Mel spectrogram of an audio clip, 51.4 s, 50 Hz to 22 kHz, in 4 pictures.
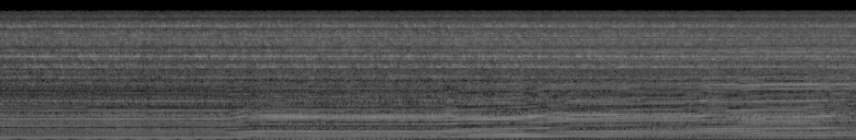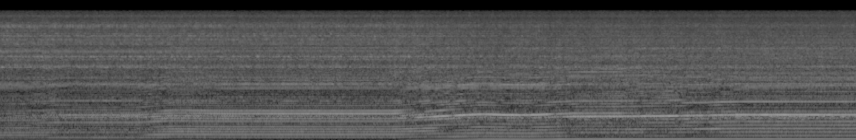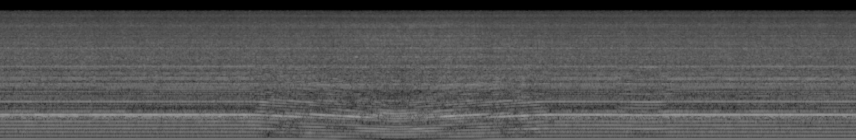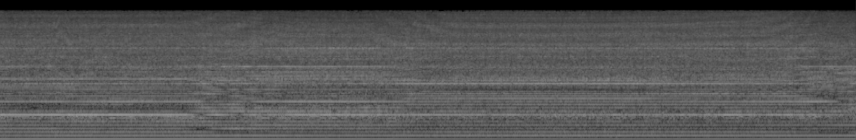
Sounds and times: Drill: 0:00.0 - 0:51.3
Engine: 0:00.0 - 0:51.3.

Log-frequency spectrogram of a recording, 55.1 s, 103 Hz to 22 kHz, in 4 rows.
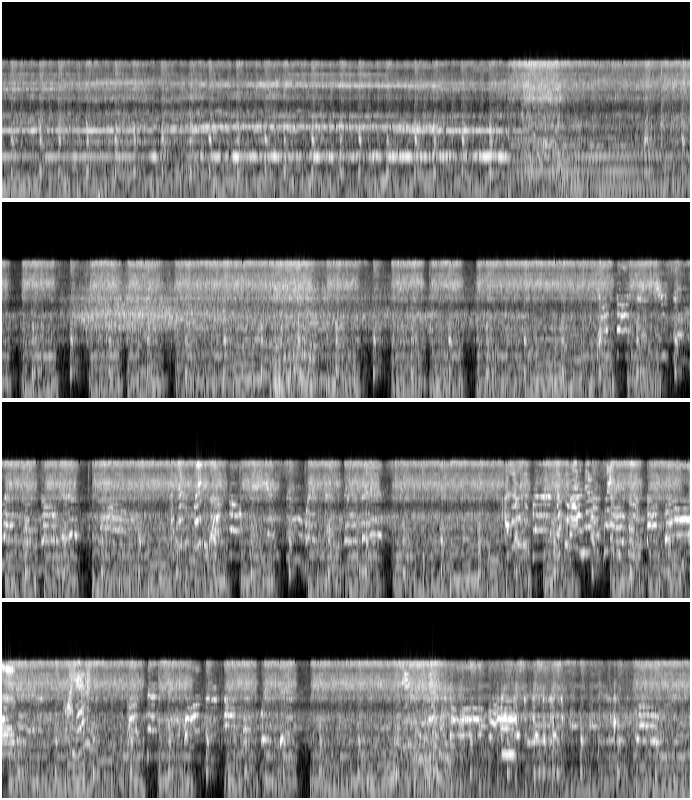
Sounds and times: Bass guitar: 0:00.0 - 0:27.0, 0:27.6 - 0:33.0, 0:33.6 - 0:39.1, 0:39.7 - 0:45.2, 0:45.8 - 0:55.0.

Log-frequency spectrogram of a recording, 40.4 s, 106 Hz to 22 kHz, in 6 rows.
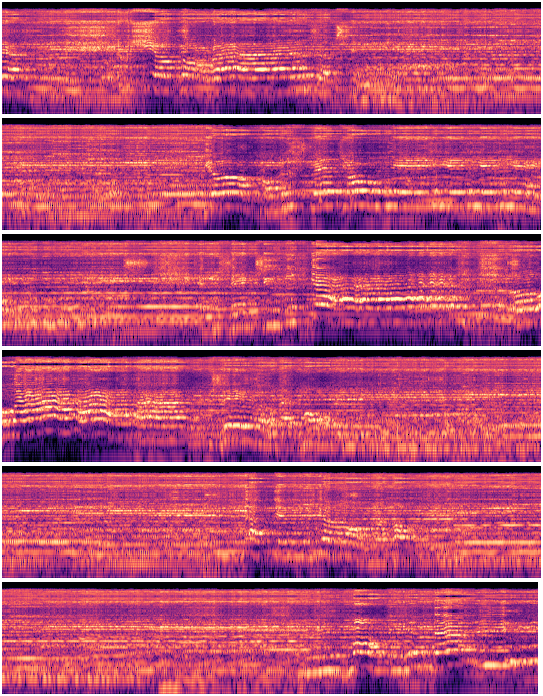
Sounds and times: Music: 0:00.0 - 0:40.3
Female singing: 0:01.2 - 0:05.4, 0:09.3 - 0:14.6, 0:16.0 - 0:26.3, 0:30.0 - 0:32.3, 0:37.4 - 0:40.3.

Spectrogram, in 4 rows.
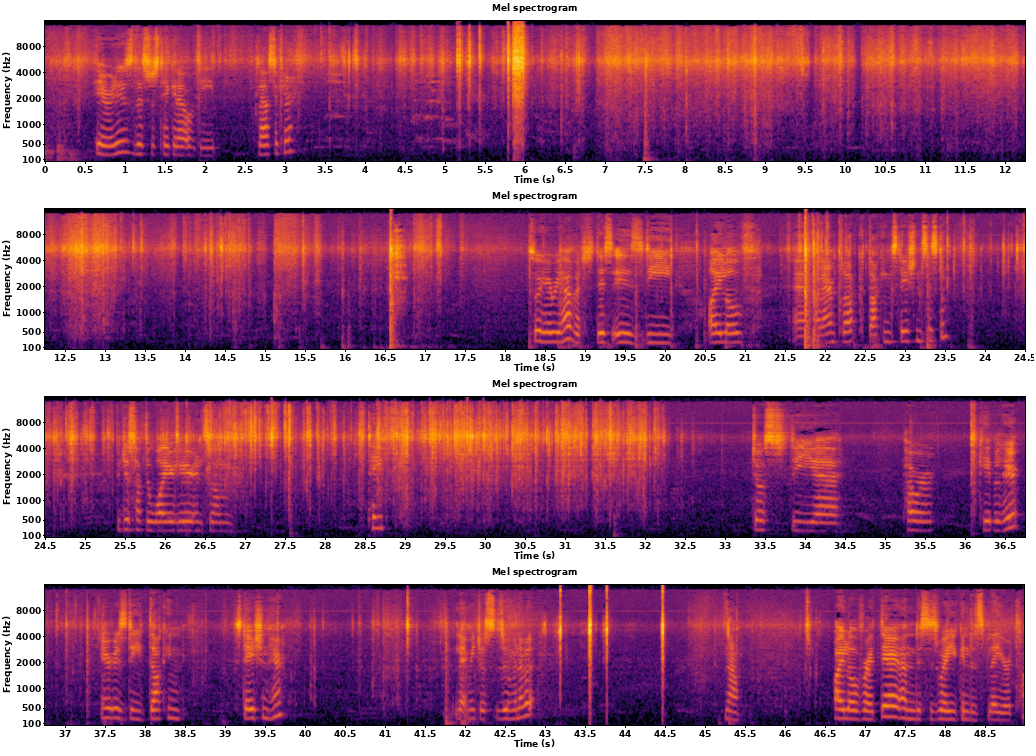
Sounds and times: Speech: 0:00.6 - 0:03.8, 0:18.3 - 0:23.6, 0:25.4 - 0:26.9, 0:28.6 - 0:28.8, 0:33.4 - 0:34.5, 0:35.2 - 0:36.7, 0:37.5 - 0:38.5, 0:39.2 - 0:39.8, 0:41.9 - 0:42.9, 0:45.3 - 0:45.5, 0:46.6 - 0:48.9.

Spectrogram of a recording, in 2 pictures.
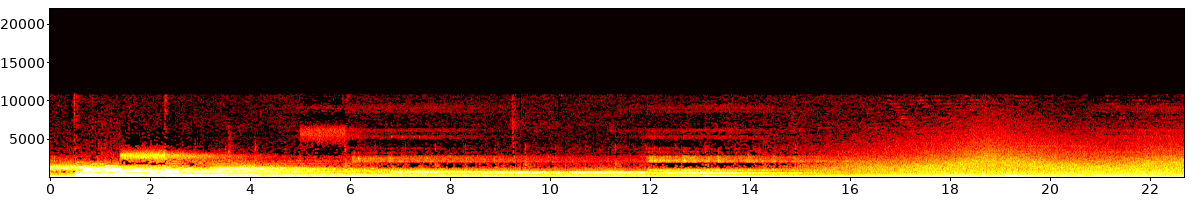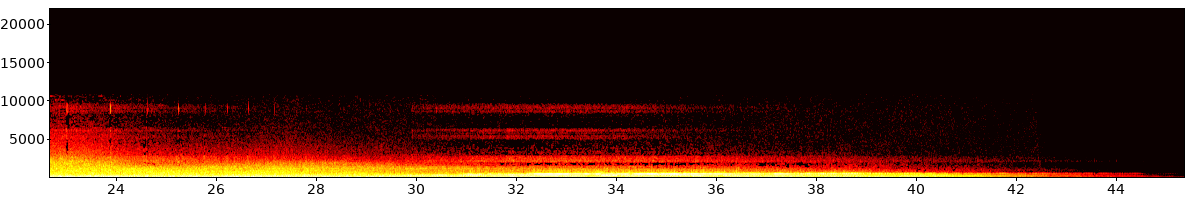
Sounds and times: Soundtrack music: 0:00.0 - 0:42.1.

